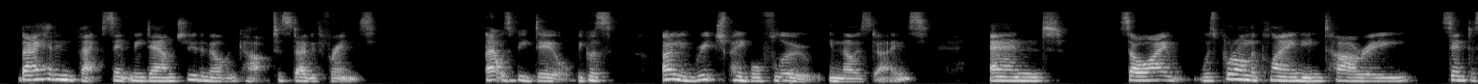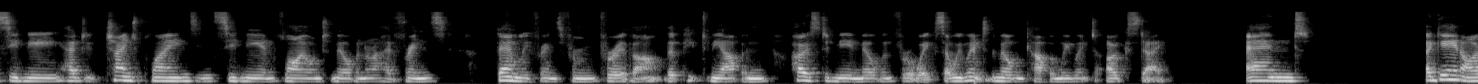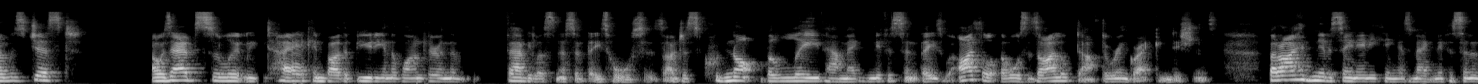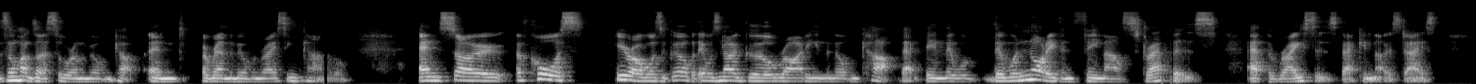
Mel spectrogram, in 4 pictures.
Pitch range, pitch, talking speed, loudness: 145-185 Hz, 160 Hz, 190 wpm, -19 LUFS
